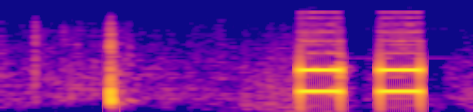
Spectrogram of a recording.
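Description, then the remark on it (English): A pair of loud, identical electronic beeps in quick succession, each a steady two-tone pitch lasting about a fifth of a second, after a faint hiss and a soft click, as a guest caller leaves and the call ends. “And the double beeps, the Philo departs the skies.”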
